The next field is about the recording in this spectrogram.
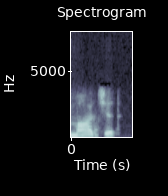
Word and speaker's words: Macit: So so he brought over this elderly Turkish guy named Majid, uh-huh. – which is spelled M-A-C-I-T. And his last name is Gural, G-U-R-O-L.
